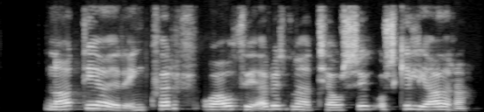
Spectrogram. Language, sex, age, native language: Icelandic, female, 60-69, Icelandic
